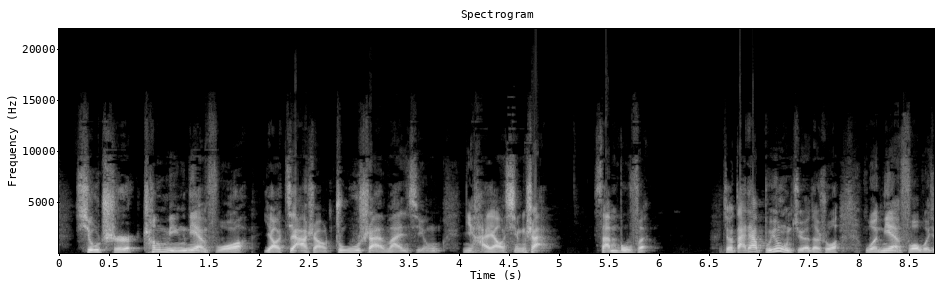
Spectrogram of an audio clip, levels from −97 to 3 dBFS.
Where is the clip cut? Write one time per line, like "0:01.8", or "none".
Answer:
0:03.9
0:06.5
